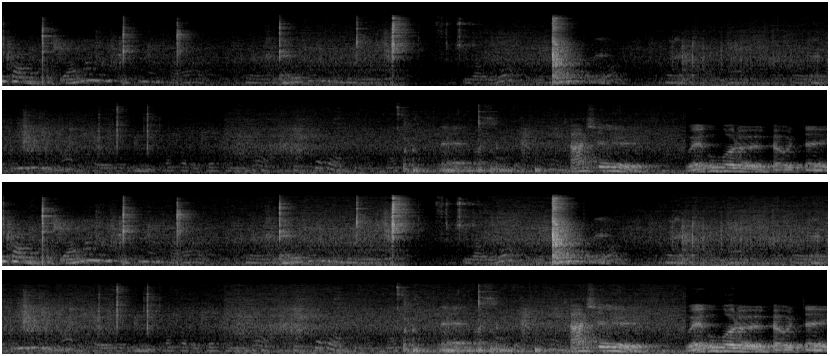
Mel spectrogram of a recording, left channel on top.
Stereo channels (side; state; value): left; quieter; 5.0 dB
